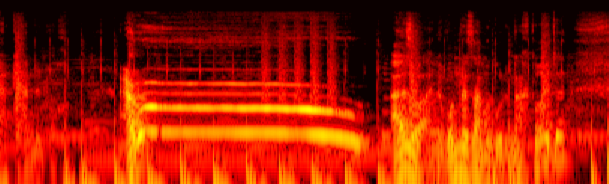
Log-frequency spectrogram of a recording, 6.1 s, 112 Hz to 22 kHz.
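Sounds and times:
speech: 0:00.3 - 0:01.5, 0:04.0 - 0:06.0
soft regular low thumping beat: 0:00.7 - 0:05.4
person imitating a wolf howl: 0:01.2 - 0:03.7.

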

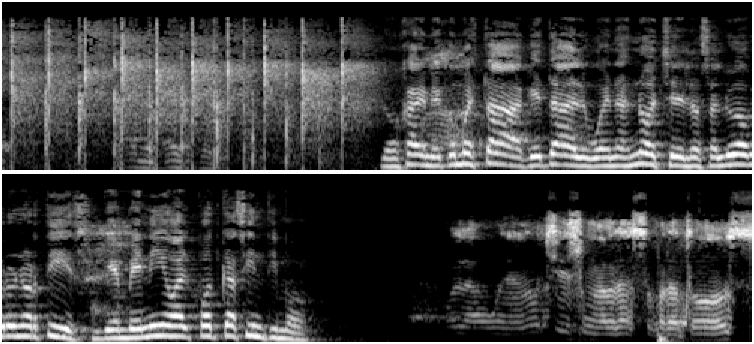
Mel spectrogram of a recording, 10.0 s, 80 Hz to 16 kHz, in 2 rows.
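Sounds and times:
applause: 0:00.0 - 0:02.5
speech: 0:02.5 - 0:07.2.

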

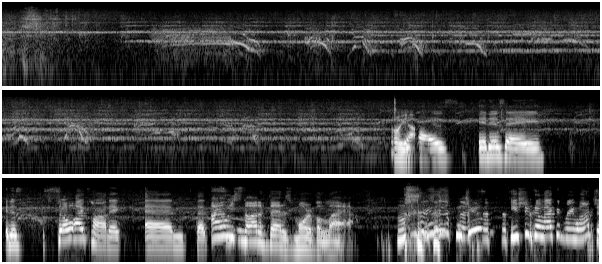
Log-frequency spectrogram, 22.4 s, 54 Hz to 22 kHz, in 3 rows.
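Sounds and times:
sustained screeching tones: 0:00.0 - 0:22.4
woman screaming in a horror film shower scene: 0:02.0 - 0:12.2
speech: 0:12.4 - 0:14.3, 0:15.0 - 0:22.4
laughter: 0:19.6 - 0:22.4.

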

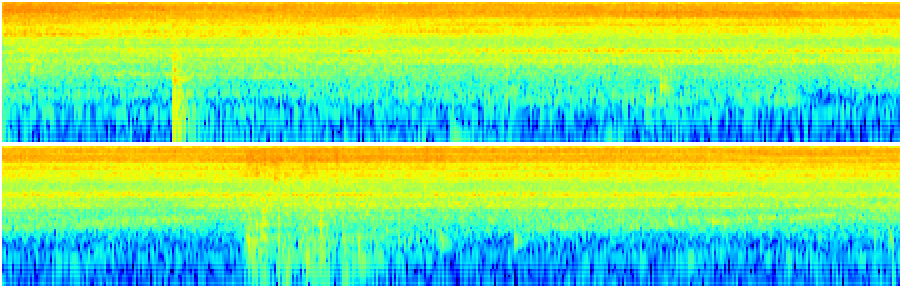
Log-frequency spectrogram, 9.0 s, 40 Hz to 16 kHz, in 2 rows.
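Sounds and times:
tap water running into a sink filling dishes: 0:00.0 - 0:08.9
dishes clinking as they are set down: 0:05.7 - 0:06.5.

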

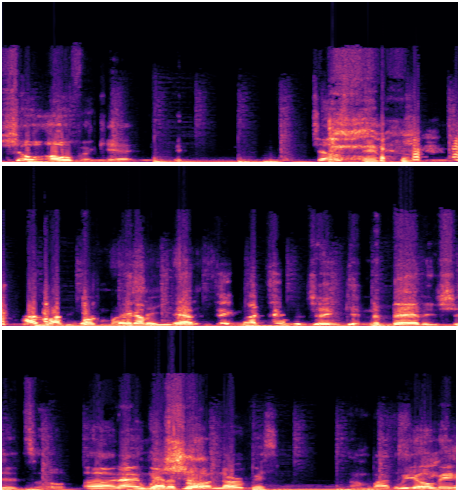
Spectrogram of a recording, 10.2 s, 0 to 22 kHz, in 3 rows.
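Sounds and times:
speech: 0:00.0 - 0:10.2
person coughing: 0:02.4 - 0:03.3
laughter: 0:02.4 - 0:06.2.

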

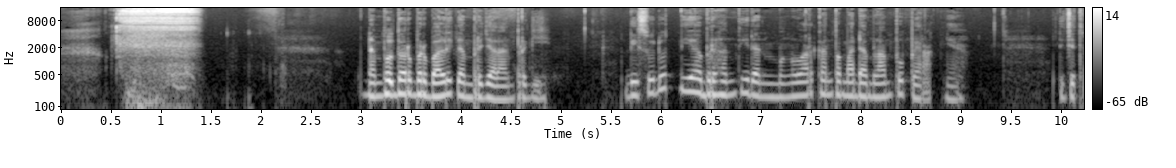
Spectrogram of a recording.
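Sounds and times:
nose blowing: 0:00.5 - 0:01.5
speech: 0:03.0 - 0:05.0, 0:05.6 - 0:09.1, 0:10.0 - 0:10.2.

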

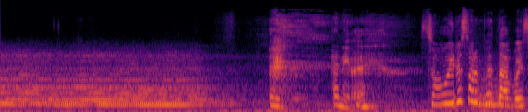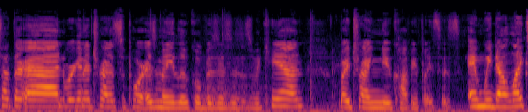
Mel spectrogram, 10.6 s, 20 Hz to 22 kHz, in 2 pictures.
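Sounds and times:
passing train horn blaring: 0:00.0 - 0:02.6, 0:04.5 - 0:05.4
speech: 0:02.7 - 0:10.5.

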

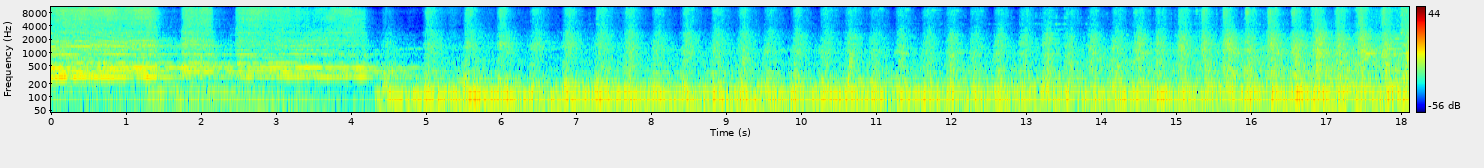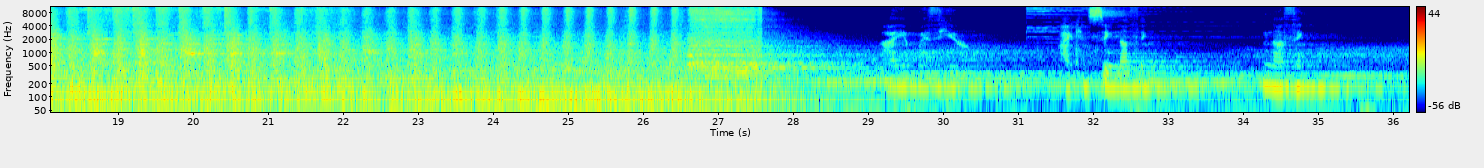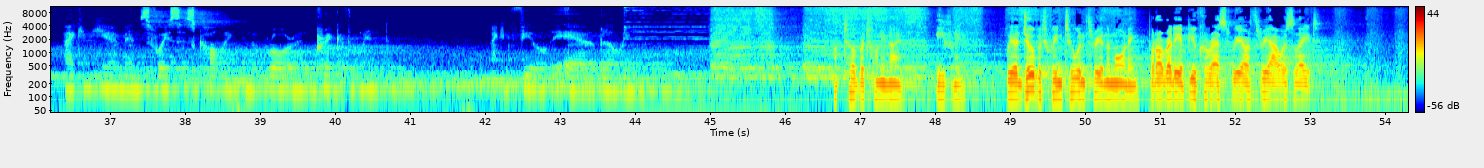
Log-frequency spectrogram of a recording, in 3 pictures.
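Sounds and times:
long loud steam train whistle: 0:00.0 - 0:04.9, 0:26.6 - 0:28.2, 0:45.0 - 0:48.9
steam train chugging with rhythmic chuffing: 0:00.0 - 0:27.9, 0:43.9 - 0:50.8
speech: 0:36.5 - 0:40.7, 0:42.5 - 0:44.1, 0:46.6 - 0:53.2.

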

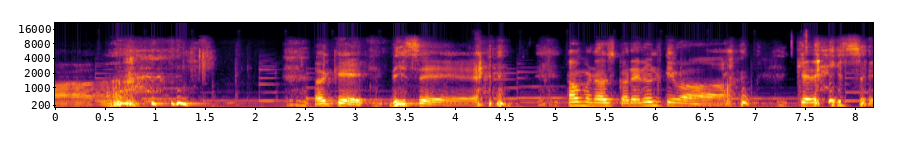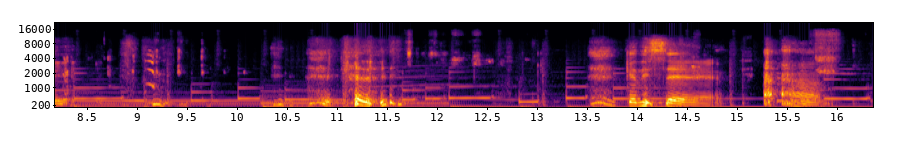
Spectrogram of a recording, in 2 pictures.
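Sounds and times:
laughter: 0:00.5 - 0:01.6, 0:04.2 - 0:04.7, 0:06.7 - 0:16.0
speech: 0:02.6 - 0:04.6, 0:05.2 - 0:08.5, 0:11.2 - 0:11.8, 0:14.0 - 0:14.9
squirrel monkey calling with high squeaky chirps and peeps: 0:08.4 - 0:09.9, 0:11.6 - 0:13.1, 0:15.8 - 0:16.0.

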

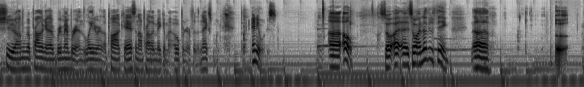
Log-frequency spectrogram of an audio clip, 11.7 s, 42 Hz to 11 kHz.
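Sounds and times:
low hum: 0:00.0 - 0:11.6
speech: 0:00.1 - 0:05.6, 0:06.3 - 0:10.0, 0:11.2 - 0:11.6
man burping: 0:11.1 - 0:11.6.

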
